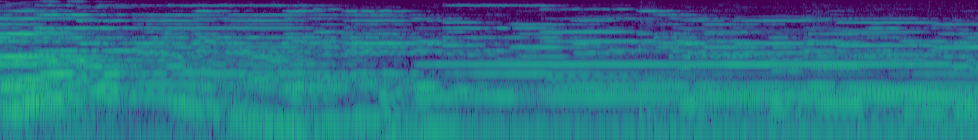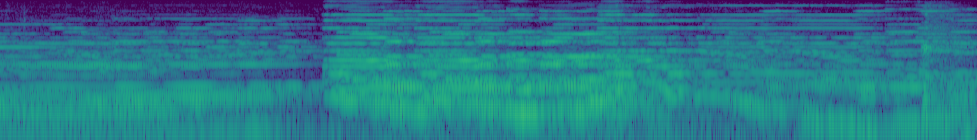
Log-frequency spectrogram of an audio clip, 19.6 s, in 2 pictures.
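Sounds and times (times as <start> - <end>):
organ sonata in D major: 0.0 - 19.5.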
